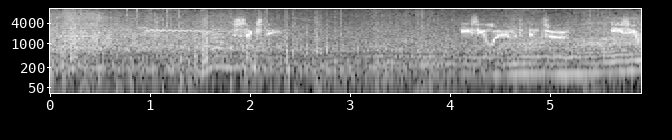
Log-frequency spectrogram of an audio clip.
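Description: Tyres squeal as a car slides through a bend.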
